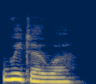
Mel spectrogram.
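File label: "widower", British English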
